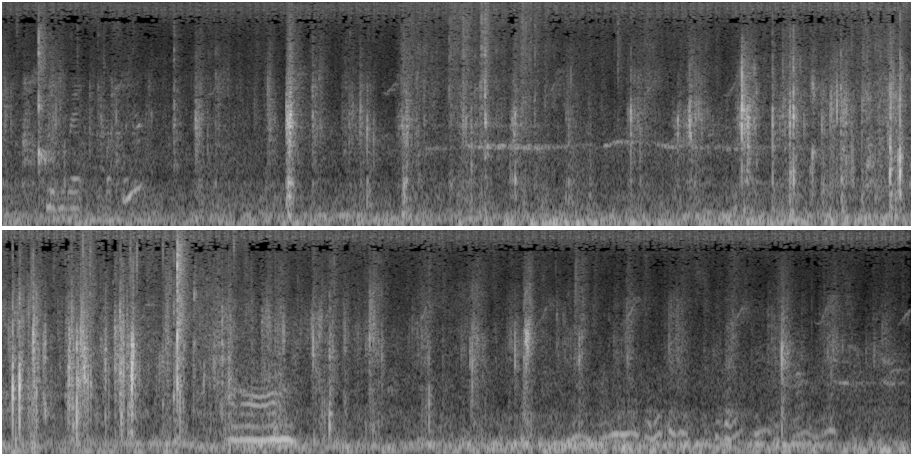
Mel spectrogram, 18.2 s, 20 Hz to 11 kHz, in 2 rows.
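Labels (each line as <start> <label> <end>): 0.0 A person is talking and walking on gravel while birds chirp in the background. 18.2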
